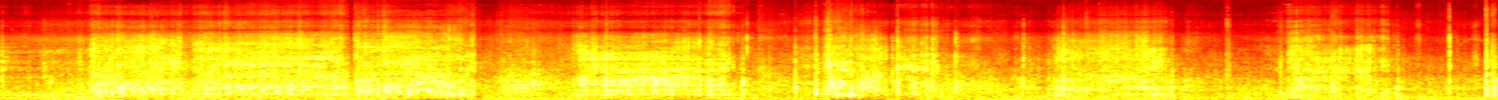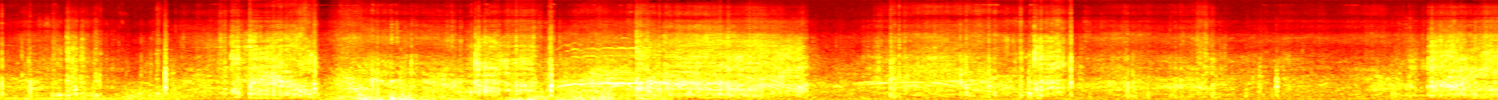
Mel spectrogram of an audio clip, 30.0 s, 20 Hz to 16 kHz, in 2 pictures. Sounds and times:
Skateboard: 0:00.0 - 0:29.9.

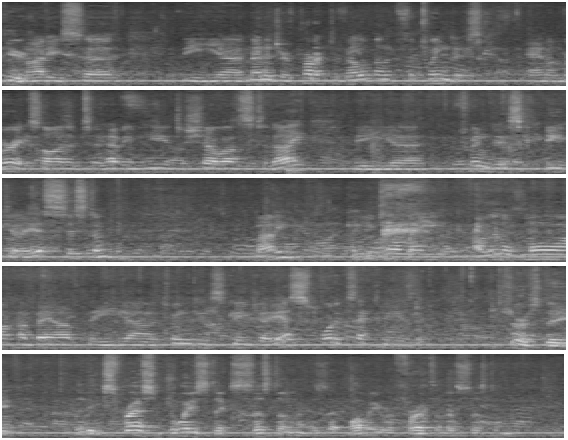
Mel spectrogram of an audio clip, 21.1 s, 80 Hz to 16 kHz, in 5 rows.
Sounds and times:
Speech: 0:00.0 - 0:21.1.

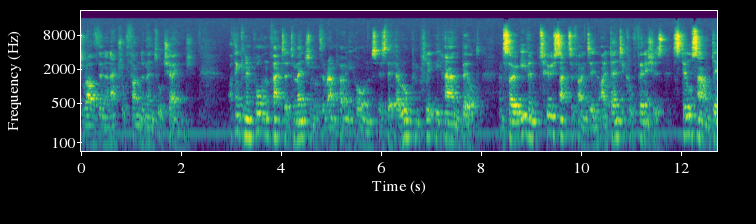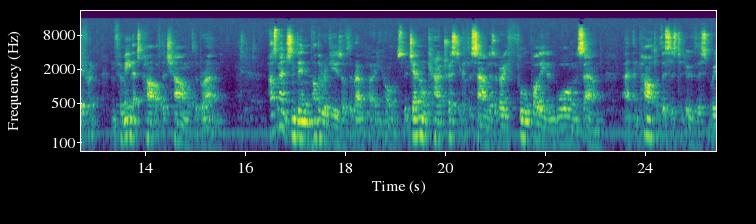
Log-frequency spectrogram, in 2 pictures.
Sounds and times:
Speech: 0:00.0 - 0:02.3, 0:03.0 - 0:25.4.

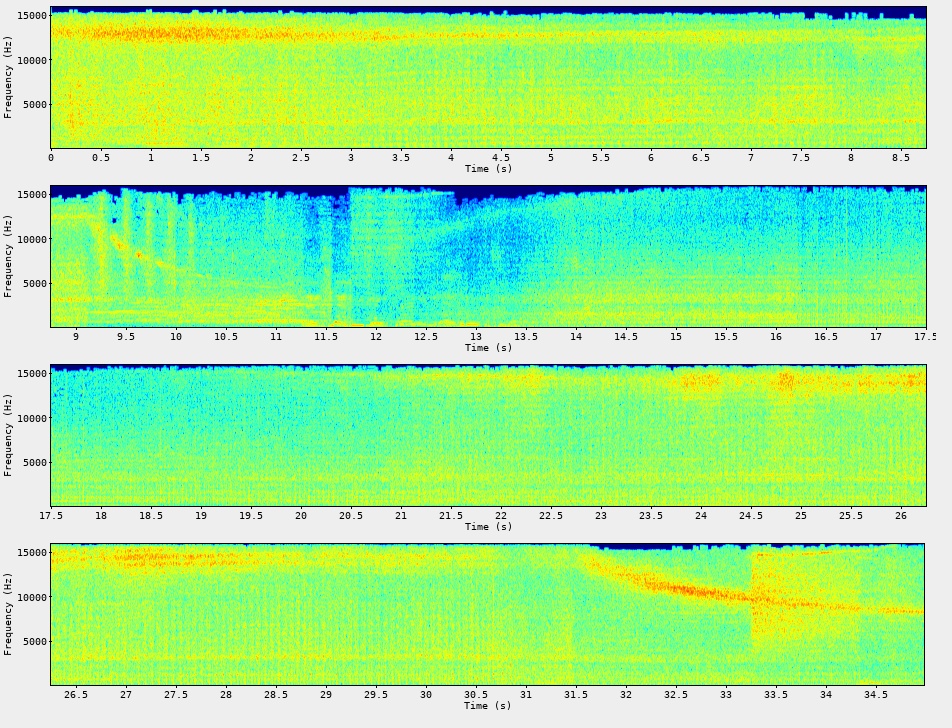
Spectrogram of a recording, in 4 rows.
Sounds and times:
Truck: 0:00.0 - 0:34.9
Speech: 0:11.2 - 0:13.6, 0:34.3 - 0:34.7.

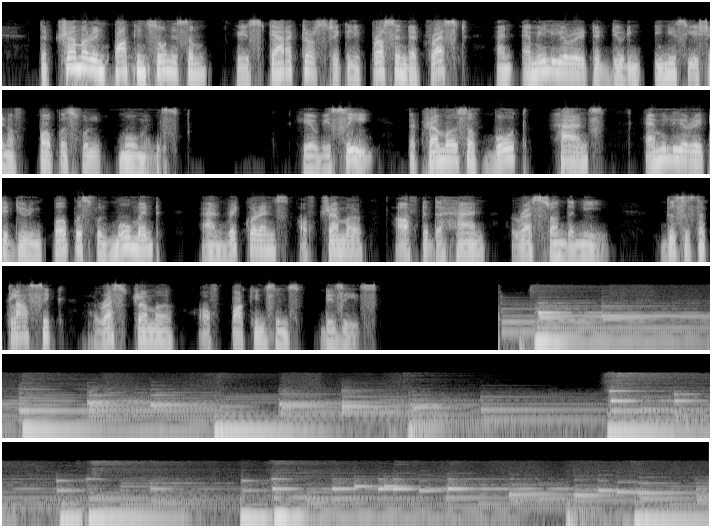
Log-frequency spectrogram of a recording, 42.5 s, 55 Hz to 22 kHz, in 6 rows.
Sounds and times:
Speech: 0:00.4 - 0:09.0, 0:10.1 - 0:20.2, 0:20.8 - 0:25.0.

